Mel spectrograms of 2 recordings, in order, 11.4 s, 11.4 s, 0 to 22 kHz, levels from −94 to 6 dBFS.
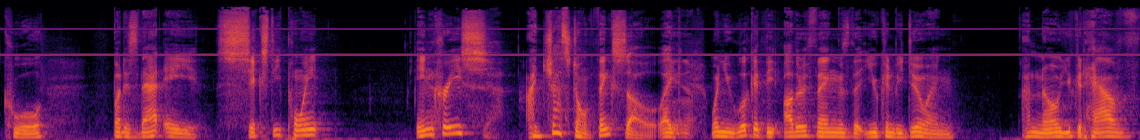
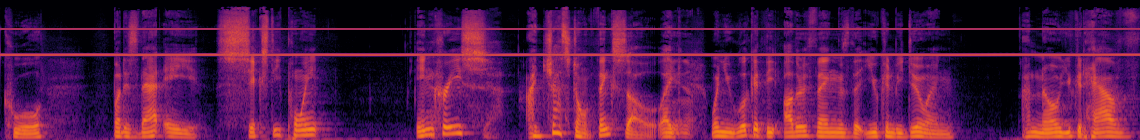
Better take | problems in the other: first | high-pitched whine; loud; throughout; 4.5 kHz, 5 dB below the speech; faint in the first

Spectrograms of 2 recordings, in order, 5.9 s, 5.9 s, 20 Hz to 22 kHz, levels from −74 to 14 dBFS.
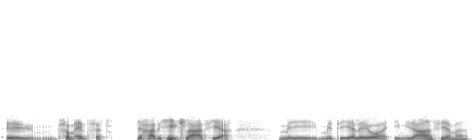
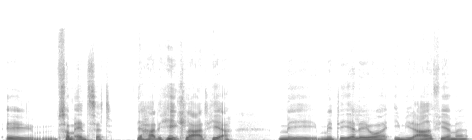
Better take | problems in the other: second | phone-call audio

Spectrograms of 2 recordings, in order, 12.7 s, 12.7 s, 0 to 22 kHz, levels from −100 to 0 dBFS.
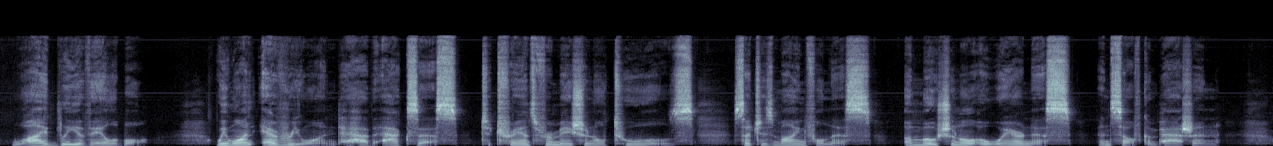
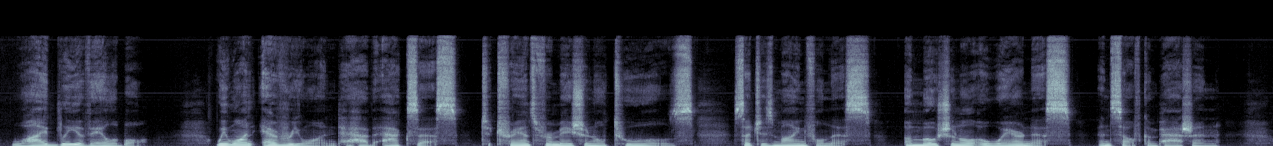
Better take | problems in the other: second | thin; very; fading below 650 Hz

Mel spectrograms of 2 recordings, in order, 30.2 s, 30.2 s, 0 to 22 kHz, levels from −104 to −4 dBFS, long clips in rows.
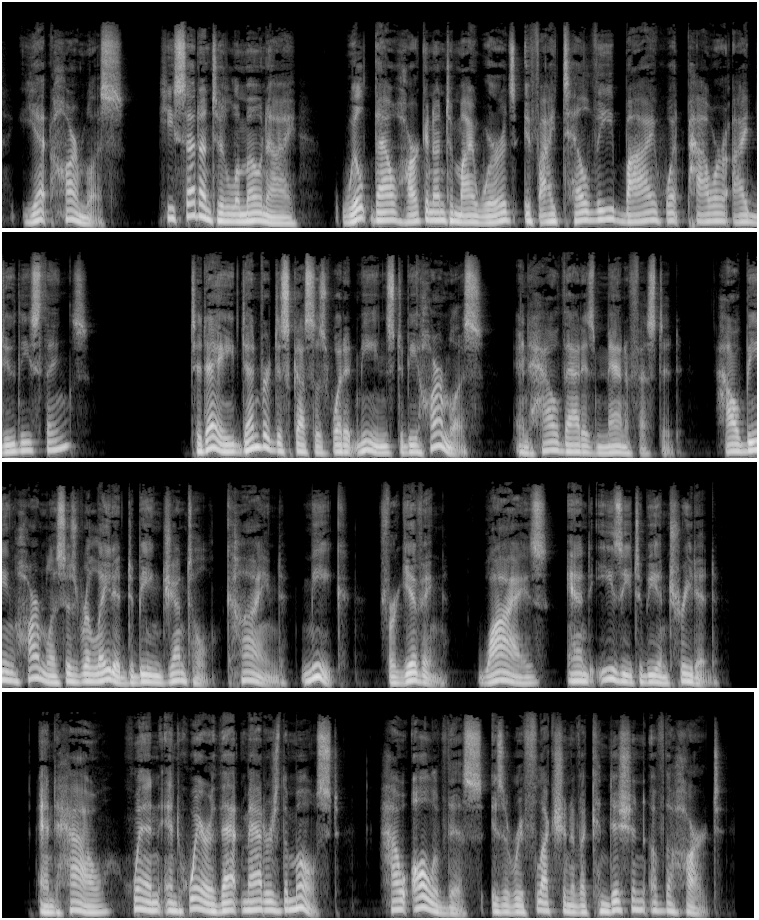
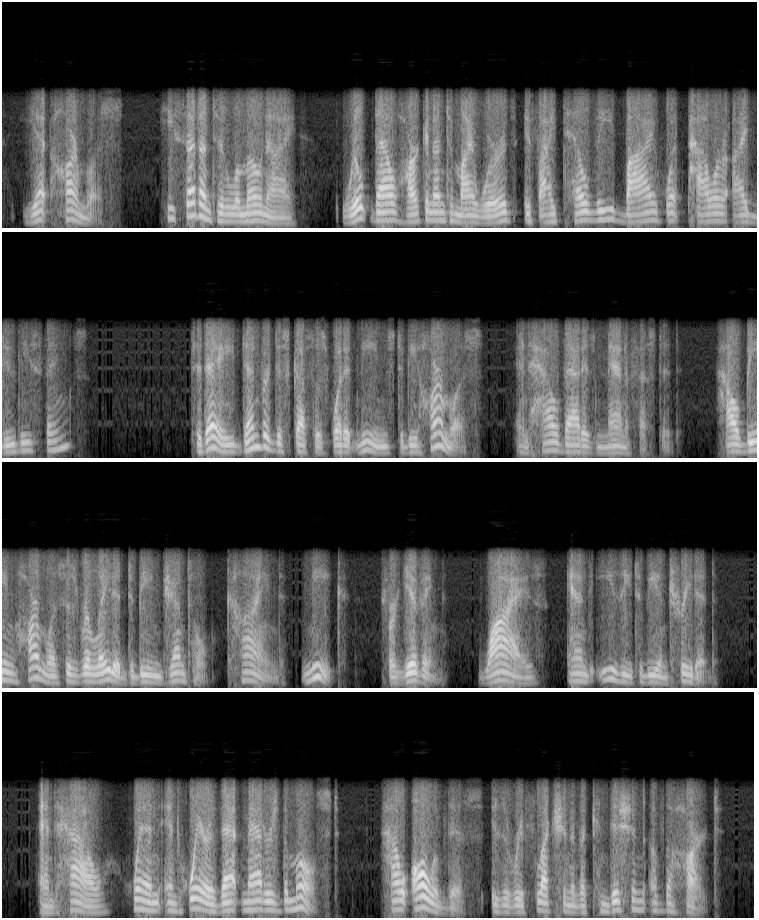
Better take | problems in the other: first | phone-call audio; poor line; nothing above 4 kHz

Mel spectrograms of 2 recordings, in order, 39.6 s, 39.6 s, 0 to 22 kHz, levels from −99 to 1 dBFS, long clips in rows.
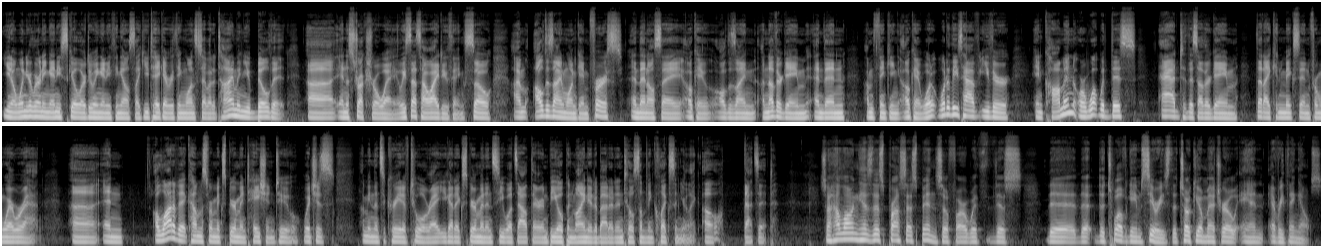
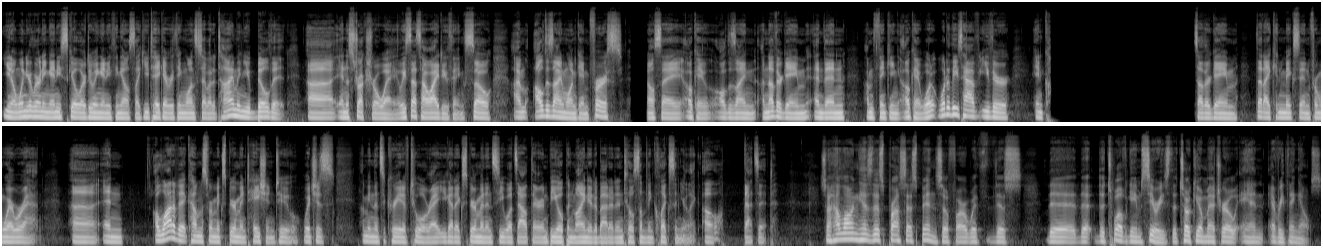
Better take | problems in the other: first | audio cutting out; at 9.5 s and at 16 s for 2 s

